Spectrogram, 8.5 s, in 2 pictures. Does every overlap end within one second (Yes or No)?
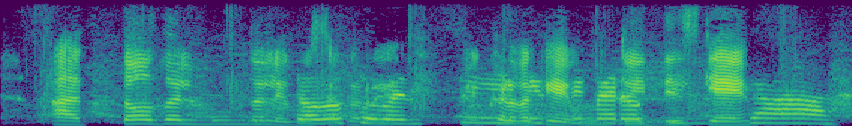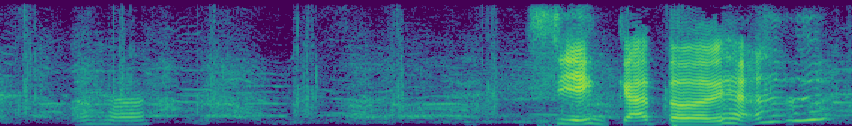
No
